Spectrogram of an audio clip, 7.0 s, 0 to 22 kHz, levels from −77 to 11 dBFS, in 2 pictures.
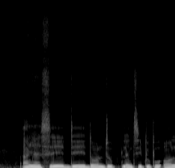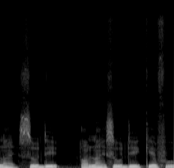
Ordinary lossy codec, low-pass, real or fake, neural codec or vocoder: none; 19.8 kHz; real; none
